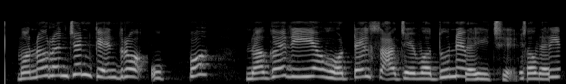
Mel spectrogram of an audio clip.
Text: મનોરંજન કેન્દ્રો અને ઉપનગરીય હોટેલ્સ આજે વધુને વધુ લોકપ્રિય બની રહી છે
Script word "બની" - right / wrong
wrong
